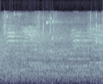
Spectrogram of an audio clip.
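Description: Arena sound during a basketball game: a steady crowd murmur with a few short high squeaks, typical of basketball sneakers on a hardwood court as players move up the floor.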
